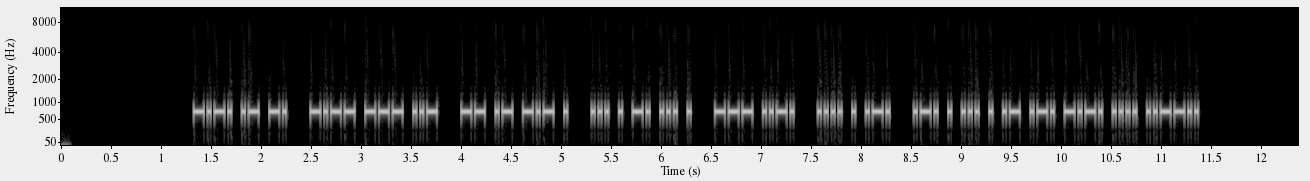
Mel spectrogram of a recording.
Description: Morse code, heard as a keyed tone, about 36 wpm, 700 Hz. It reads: CAN YOU MAKE SENSE OF HER RESEARCH?
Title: Sentences from Top 1000 Words - Review Part 4 - 35wpm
